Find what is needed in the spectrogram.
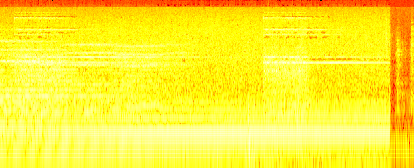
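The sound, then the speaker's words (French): A telephone bell rings in two bursts, a longer ring and then a shorter one after a pause, over a steady low background hum. “Allô, oui. C'est un appel téléphonique de Laurent”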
